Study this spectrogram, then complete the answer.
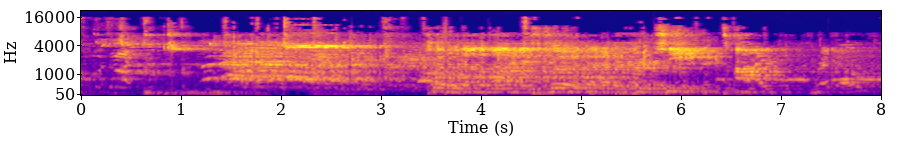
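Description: A crowd cheers and yells.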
